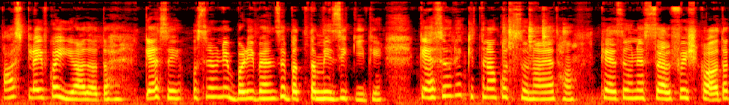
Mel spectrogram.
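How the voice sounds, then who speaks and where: High-voiced woman casually retelling a drama. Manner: chatty, mixes in English words, frequent restarts. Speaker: storyteller.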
